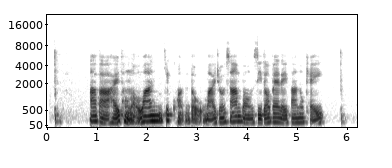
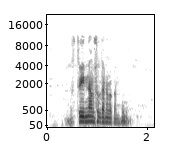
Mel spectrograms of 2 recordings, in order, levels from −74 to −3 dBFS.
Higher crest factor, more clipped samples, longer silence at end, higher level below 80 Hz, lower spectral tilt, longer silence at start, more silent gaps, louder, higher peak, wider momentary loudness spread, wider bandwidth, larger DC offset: second, 16 dB vs 22 dB; neither; second, 0.3 s vs 0.5 s; about the same, -56 dBFS vs -56 dBFS; first, -8 dB/octave vs -5.5 dB/octave; second, 0.15 s vs 0.4 s; neither; first, -16 LUFS vs -23 LUFS; first, 0 dBFS vs -6 dBFS; second, 8 LU vs 21 LU; second, 7.6 kHz vs 11.5 kHz; neither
